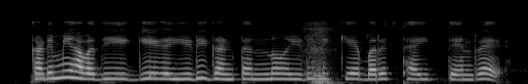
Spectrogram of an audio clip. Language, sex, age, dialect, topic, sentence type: Kannada, female, 41-45, Dharwad Kannada, banking, question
